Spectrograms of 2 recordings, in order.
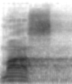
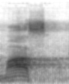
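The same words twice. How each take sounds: Both takes have the same delivery.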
